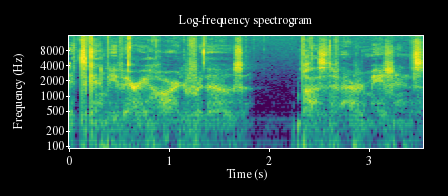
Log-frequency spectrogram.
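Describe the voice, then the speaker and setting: A whisper carries over noticeable background noise. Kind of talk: ASMR positive affirmations, soft-spoken talk to camera. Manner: soft-spoken, whispering; casual, friendly, chatty.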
